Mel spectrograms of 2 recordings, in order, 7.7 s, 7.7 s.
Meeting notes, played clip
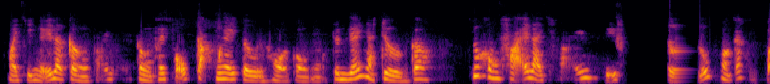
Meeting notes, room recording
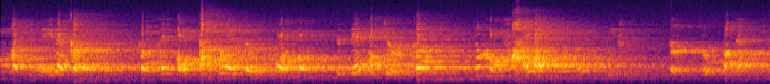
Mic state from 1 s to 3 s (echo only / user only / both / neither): echo only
